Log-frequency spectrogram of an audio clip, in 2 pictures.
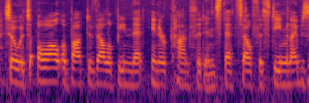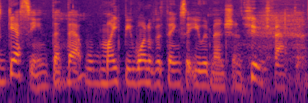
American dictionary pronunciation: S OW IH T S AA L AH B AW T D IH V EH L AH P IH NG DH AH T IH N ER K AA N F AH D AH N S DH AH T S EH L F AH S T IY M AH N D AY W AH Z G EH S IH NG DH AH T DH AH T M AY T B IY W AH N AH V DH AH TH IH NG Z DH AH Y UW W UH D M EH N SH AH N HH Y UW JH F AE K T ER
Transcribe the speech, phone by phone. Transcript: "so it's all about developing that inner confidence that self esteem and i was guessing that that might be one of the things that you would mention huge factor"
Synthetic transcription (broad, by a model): S OW IH T S AA L AH B AW T D IH V EH L AH P IH NG DH AH T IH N ER K AA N F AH D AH N S DH AH T S EH L F AH S T IY M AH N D AY W AH Z G EH S IH NG DH AH T DH AH T M AY T B IY W AH N AH V DH AH TH IH NG Z DH AH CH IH W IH D M EH N SH AH N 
